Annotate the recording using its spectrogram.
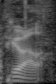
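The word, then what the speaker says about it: Puyallup: Palop. Woohoo. Yeah. But it's spelled P U Y.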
